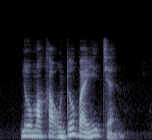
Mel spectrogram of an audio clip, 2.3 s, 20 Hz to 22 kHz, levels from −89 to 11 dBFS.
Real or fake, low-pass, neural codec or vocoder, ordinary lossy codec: fake; 7.2 kHz; codec, 16 kHz, 1 kbps, FunCodec, trained on Chinese and English, 50 frames a second; MP3, 96 kbps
